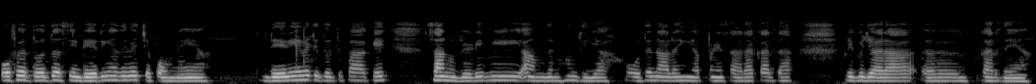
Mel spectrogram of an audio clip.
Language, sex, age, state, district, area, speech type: Punjabi, female, 45-60, Punjab, Gurdaspur, rural, spontaneous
